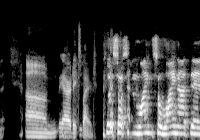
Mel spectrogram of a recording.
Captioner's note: laughing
